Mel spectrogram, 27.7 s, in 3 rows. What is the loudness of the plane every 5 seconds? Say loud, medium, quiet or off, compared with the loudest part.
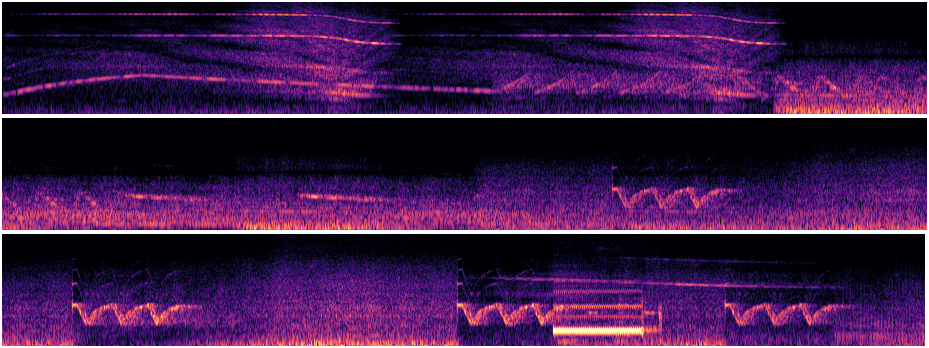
loud, loud, loud, medium, medium, medium.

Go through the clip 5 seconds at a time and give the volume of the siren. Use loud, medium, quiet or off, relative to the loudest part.
medium, medium, medium, loud, loud, loud.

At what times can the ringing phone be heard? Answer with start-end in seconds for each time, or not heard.
24.0-25.1.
